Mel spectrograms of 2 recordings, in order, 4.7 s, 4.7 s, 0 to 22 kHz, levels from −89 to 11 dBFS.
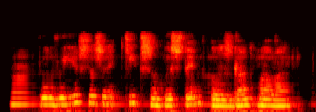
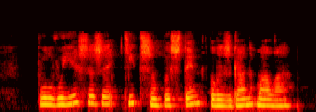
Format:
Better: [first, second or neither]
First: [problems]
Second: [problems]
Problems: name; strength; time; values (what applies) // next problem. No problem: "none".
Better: second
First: noise reduction (neural mask model DeepFilterNet 3)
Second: none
